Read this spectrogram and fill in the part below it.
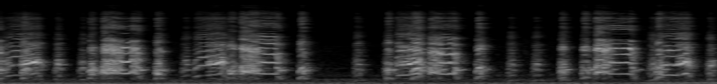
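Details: Chickens calling in long, restless bursts of rapid clucks and harsh, drawn squawks, with a brief lull near the middle and a continuous low hum.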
